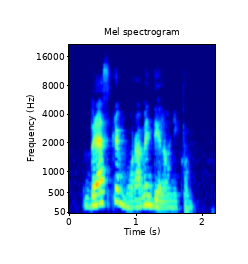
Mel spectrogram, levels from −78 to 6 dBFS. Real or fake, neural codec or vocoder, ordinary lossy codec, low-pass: fake; vocoder, 44.1 kHz, 128 mel bands every 256 samples, BigVGAN v2; none; 19.8 kHz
